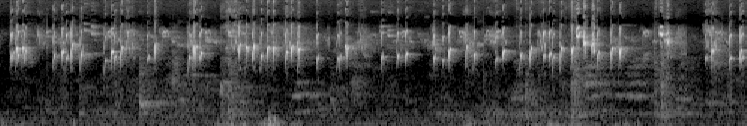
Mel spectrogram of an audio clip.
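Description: Goldfinch chicks beg in a constant, high, thin chatter of rapid overlapping tweets, with a few faint low thumps in the background.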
